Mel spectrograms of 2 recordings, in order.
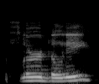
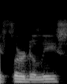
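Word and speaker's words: fleur-de-lis: Fleur De Lis is French for the lily flower. Yeah. Did I pronounce that right? I usually say Fleur De Lis.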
